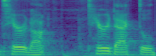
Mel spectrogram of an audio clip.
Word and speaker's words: pterodactyl: I used to pronounce the P in pterodactyl, the T in tsunami, and the L in salmon.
